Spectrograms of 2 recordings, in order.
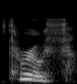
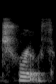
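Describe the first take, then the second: First: It begins with a th sound. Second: It begins with a t sound. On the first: The speaker calls it wrong. "they'll put the T H where the T should be" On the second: The speaker calls it right. "instead of"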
